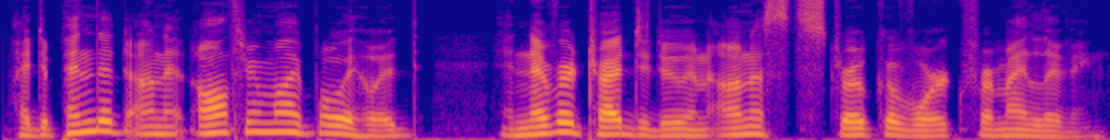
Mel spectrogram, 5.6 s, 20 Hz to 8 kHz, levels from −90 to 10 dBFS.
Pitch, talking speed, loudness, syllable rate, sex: 145 Hz, 225 wpm, -18 LUFS, 5.6 syllables/s, male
